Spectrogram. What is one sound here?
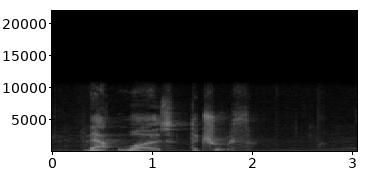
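An older man speaks with animation into a microphone.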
